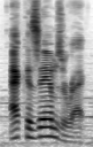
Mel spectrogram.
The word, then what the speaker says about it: Akazamzarak: His talent, that's right, Akazam, I said that shit without even looking, I said his name wrong so many fucking times in the beta, so, Akazamzarak.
